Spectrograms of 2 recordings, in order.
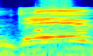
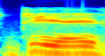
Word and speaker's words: Dav: And you pronounce it dev when it's Dav. It's it it's funny like the New Zealand accent. Yeah. Like sort of as if you were saying Dave without the E.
